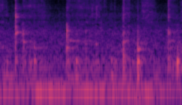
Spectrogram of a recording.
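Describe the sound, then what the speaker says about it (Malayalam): Beef being stirred in a pan, with utensil scrapes and clinks over a steady low sizzle, several distinct stirring strokes close by. "നമ്മളൊരു റെഡിഷ് കളർ ആവുന്നത് വരെ നമ്മളിത് ഇളക്കി കൊടുക്കണം."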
